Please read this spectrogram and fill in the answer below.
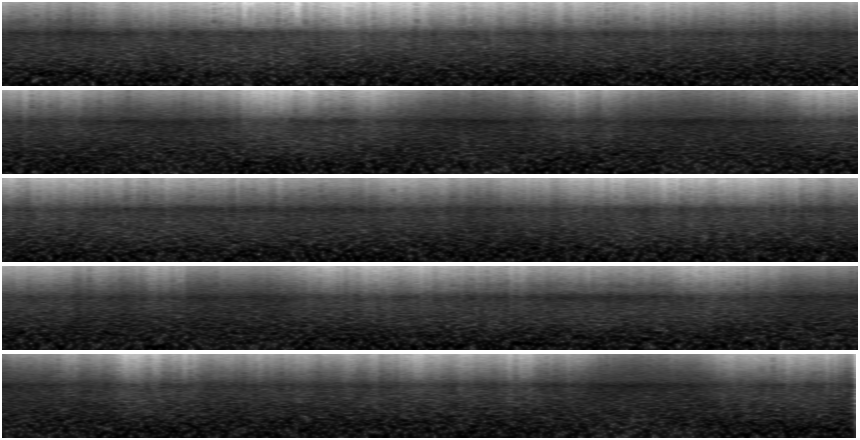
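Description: Airflow rushing over the microphone of a camera mounted on a flying RC glider: loud, steady wind buffeting, with a few brief surges of brighter hiss.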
